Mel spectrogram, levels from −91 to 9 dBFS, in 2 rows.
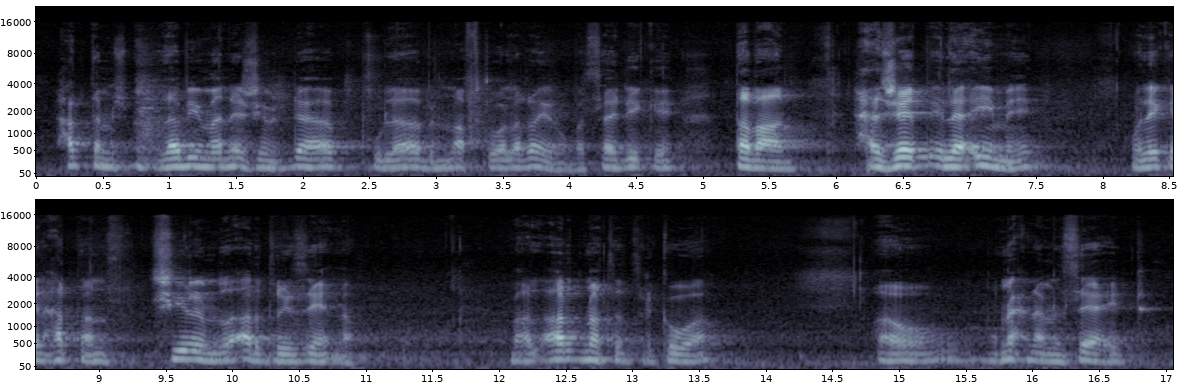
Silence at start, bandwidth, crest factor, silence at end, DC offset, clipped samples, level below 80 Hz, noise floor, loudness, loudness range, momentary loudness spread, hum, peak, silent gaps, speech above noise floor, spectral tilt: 0.15 s; 16 kHz; 26 dB; 0.15 s; under 0.1%; under 0.1%; -64 dBFS; -54 dBFS; -29 LUFS; 10 LU; 18 LU; none; -4 dBFS; none; 25 dB; -5 dB/octave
